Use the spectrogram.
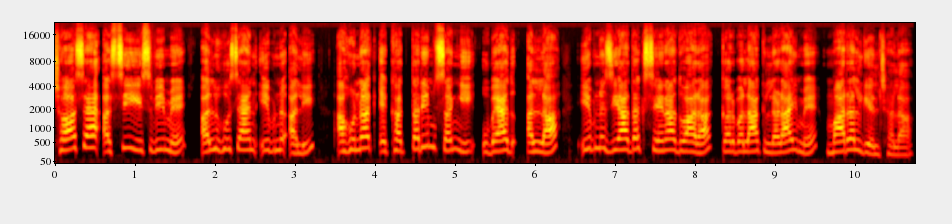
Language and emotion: Maithili, neutral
